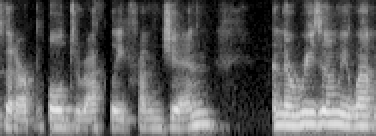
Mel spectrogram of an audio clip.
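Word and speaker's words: GIIN: to be really helpful is called gin it's spelled g-i-i-n and what it is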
